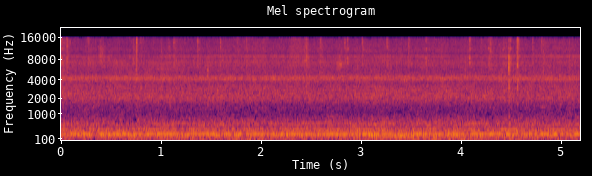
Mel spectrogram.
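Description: Jet engines of an Airbus A320-family airliner heard from inside the cabin: a steady hum with a strong low tone as the plane rolls along the ground before takeoff.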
